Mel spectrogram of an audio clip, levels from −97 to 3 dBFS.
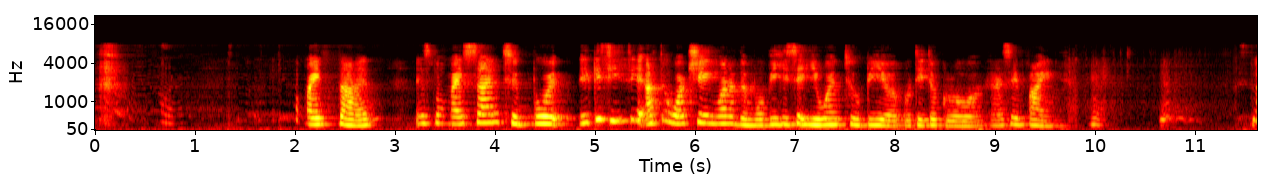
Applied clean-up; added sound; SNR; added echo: neural mask model DeepFilterNet 3.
